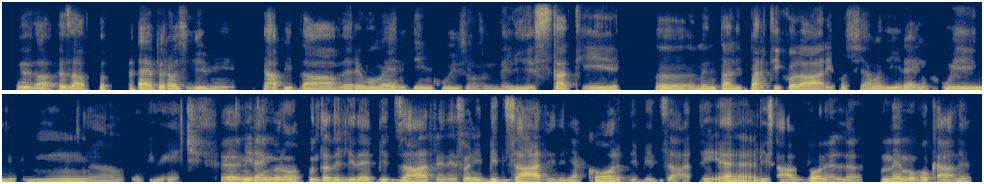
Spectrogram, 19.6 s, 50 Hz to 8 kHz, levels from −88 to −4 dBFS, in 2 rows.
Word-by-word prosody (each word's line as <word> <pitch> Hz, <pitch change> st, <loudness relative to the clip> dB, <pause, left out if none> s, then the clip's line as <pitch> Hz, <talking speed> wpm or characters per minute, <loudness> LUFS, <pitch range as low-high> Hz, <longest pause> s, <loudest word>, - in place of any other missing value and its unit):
Esatto, 115 Hz, -3 st, +1 dB
esatto, 115 Hz, 0 st, 0 dB, 0.2 s
eh, 165 Hz, +1 st, +6 dB
però 185 Hz, +3 st, +3 dB
sì, 155 Hz, -10 st, -1 dB
mi 120 Hz, +1 st, -7 dB, 0.2 s
capita 155 Hz, -, 0 dB
avere 110 Hz, +2 st, -1 dB
momenti 125 Hz, +6 st, +1 dB
in 105 Hz, -1 st, +1 dB
cui 95 Hz, -1 st, -4 dB
sono 95 Hz, -1 st, -12 dB
in 95 Hz, -, -12 dB
degli 95 Hz, 0 st, -3 dB
stati, 95 Hz, 0 st, 0 dB, 0.3 s
uhm, 95 Hz, -1 st, +3 dB
mentali 100 Hz, +1 st, +2 dB
particolari, 105 Hz, -, +2 dB
possiamo 100 Hz, +2 st, -3 dB
dire, 105 Hz, +9 st, +1 dB
in 125 Hz, -7 st, -4 dB
cui 115 Hz, -2 st, +1 dB
mi 100 Hz, -2 st, 0 dB
mi 90 Hz, 0 st, -2 dB
mhmm, 85 Hz, -1 st, -7 dB
mi -, -, -10 dB
ci -, -, -15 dB
uhm, 80 Hz, -, +3 dB
mi 105 Hz, -, +5 dB
vengono 105 Hz, -1 st, +3 dB
appunto 115 Hz, +3 st, 0 dB
delle 100 Hz, -2 st, -1 dB
idee 105 Hz, 0 st, +2 dB
bizzarre, 105 Hz, -1 st, +1 dB
dei 100 Hz, +1 st, -5 dB
suoni 100 Hz, -1 st, 0 dB
bizzarri, 95 Hz, +2 st, +3 dB
degli 95 Hz, +1 st, -6 dB
accordi 105 Hz, +1 st, -1 dB
bizzarri, 85 Hz, 0 st, -7 dB
e -, -, +2 dB
li 90 Hz, -, -2 dB
salvo 80 Hz, -, +1 dB
nel 90 Hz, -7 st, -4 dB, 0.2 s
memo 95 Hz, -2 st, +2 dB
vocale, 105 Hz, -, -2 dB
100 Hz, 140 wpm, -24 LUFS, 95-115 Hz, 0.3 s, eh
